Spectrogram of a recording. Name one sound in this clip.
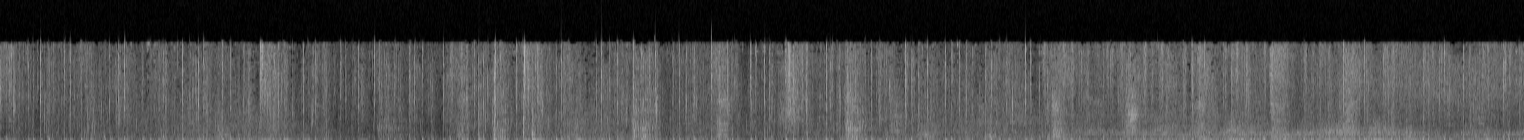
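Hooves clop steadily as a horse gallops along a path.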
